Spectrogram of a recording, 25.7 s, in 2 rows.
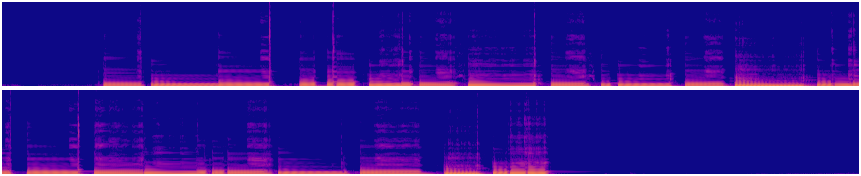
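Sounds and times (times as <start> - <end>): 
bass: 1.5 - 21.2.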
